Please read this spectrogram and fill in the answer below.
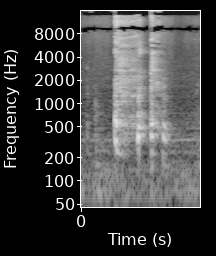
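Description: Two short, fairly dry coughs in quick succession from an adult with COVID-19.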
